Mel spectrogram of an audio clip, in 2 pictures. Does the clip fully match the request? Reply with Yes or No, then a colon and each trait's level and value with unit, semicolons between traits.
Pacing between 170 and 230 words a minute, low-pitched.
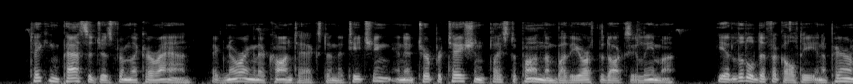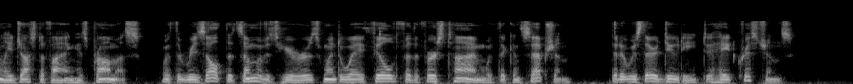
Yes: average, 195 wpm; low, 110 Hz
